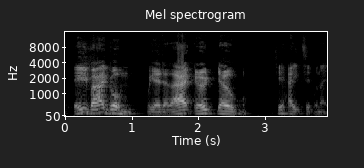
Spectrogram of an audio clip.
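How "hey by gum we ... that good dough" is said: hammed-up Northern English accent; mock northern English dialect voice. Shown as a demonstration. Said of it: "I do a flawless northern accent".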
